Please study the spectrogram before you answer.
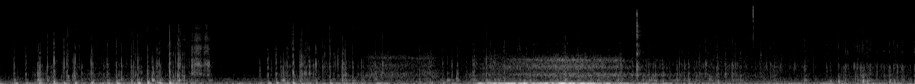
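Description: Long painted fingernails scratch and strum across the dense bristles of a solid, handheld round-headed hairbrush with a lime-green plastic handle, held close to the microphones. A rapid, uneven patter of dry scratchy strokes runs throughout over a heavy low rumble. The sound swells into a louder, fuller burst midway before settling back to a steady scratching.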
